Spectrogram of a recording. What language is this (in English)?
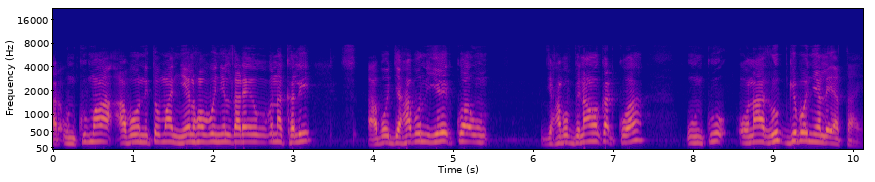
Santali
